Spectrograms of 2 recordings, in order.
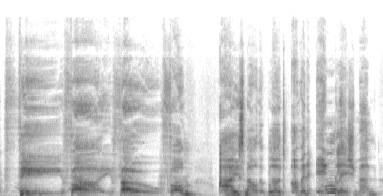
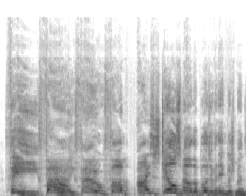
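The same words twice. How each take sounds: First: Big loud giant voice, slow and menacing; booming giant. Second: Very loud, higher bellowing giant; roaring giant. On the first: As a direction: roar it like a hungry giant. Giant enters, child gets scared. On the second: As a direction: bellow it to shake the castle. Giant wakes and roars. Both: Acted.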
